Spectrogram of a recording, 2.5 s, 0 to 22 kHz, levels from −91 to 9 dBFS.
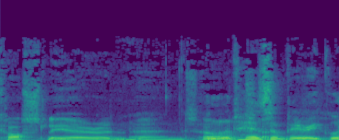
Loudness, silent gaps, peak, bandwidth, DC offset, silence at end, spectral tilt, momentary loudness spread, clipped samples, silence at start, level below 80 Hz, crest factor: -21 LUFS; none; -4 dBFS; 16 kHz; under 0.1%; 0 s; -6 dB/octave; 11 LU; under 0.1%; 0 s; -48 dBFS; 16 dB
